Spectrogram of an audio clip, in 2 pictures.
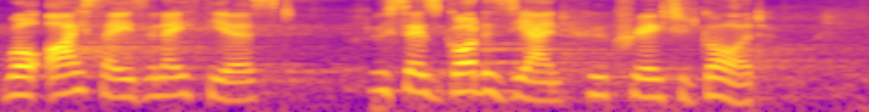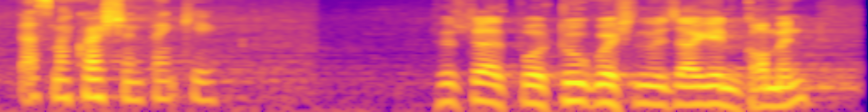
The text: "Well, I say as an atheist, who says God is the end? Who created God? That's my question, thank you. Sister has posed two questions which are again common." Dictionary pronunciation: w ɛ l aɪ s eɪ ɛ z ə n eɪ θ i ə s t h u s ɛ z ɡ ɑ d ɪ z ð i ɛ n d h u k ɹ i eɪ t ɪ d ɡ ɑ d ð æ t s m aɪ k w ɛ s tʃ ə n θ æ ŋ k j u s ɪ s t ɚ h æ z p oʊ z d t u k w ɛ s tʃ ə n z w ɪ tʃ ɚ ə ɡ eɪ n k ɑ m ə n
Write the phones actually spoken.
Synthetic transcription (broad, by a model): w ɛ l aɪ s eɪ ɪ z ə n eɪ θ i ə s t h u s ɛ z ɡ ɑ d ɪ z ð i ɛ n d h u k ɹ i eɪ t ɪ d ɡ ɑ d ð æ t s m aɪ k w ɛ s tʃ ə n θ æ ŋ k j u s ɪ s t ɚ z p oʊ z t u k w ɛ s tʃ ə n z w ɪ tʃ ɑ ə ɡ eɪ n k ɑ m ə n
